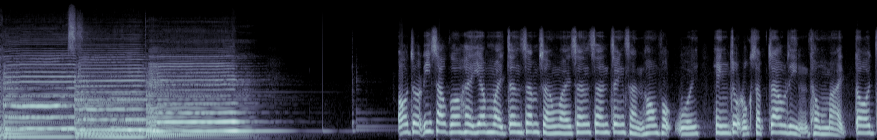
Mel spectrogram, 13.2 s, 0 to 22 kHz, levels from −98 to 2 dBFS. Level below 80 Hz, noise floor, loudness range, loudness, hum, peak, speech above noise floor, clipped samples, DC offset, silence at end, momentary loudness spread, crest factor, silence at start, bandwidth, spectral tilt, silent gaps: -58 dBFS; -57 dBFS; 4 LU; -23 LUFS; none; -6 dBFS; 34 dB; under 0.1%; under 0.1%; 0 s; 5 LU; 16 dB; 0 s; 13 kHz; -7 dB/octave; none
